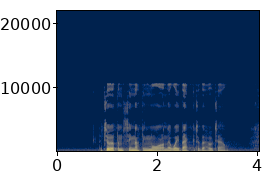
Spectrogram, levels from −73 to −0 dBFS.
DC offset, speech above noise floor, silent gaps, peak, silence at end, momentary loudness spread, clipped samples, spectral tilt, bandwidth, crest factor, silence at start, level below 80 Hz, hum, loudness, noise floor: under 0.1%; 31 dB; none; -10 dBFS; 0 s; 13 LU; under 0.1%; -7 dB/octave; 11 kHz; 18 dB; 0.85 s; -48 dBFS; 60 Hz at -50 dBFS; -28 LUFS; -58 dBFS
